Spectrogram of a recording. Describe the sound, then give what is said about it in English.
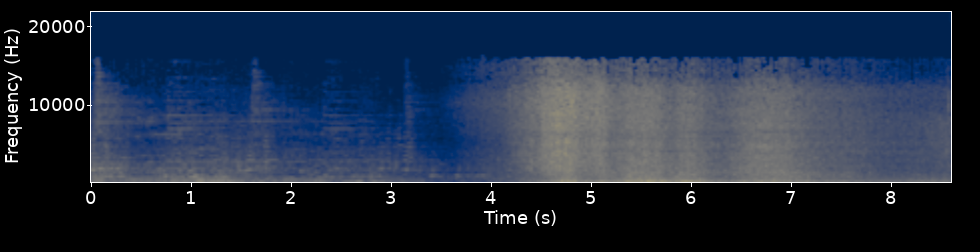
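Ocean waves break on shore in a loud, hissing wash of surf that swells and rolls on after a few seconds of low, sustained tones fade out, from a documentary Enrique Sala helped put together for the government of Ecuador. “These are the sounds of waves from a documentary that Enrique Sala helped put together for the government of Ecuador.”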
